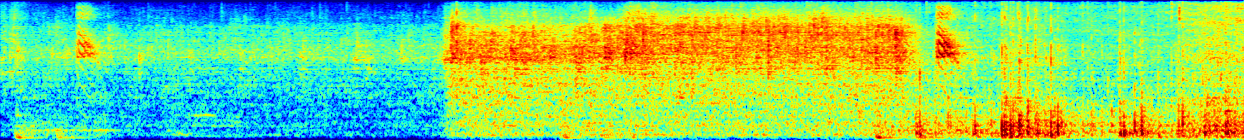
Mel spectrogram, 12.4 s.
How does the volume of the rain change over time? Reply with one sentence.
The volume of the rain goes up.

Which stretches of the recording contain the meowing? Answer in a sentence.
The meowing can be heard from 0.1 to 1.1 s, from 5.6 to 6.6 s and from 8.7 to 9.7 s.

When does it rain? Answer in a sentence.
You can hear the rain from 0.0 to 12.3 s.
